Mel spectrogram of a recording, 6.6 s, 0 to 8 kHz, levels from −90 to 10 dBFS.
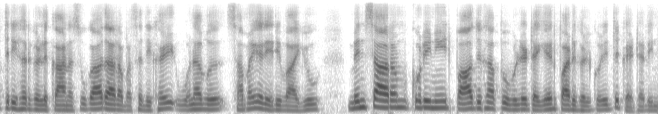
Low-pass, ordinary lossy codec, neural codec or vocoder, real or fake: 7.2 kHz; none; codec, 16 kHz, about 1 kbps, DyCAST, with the encoder's durations; fake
